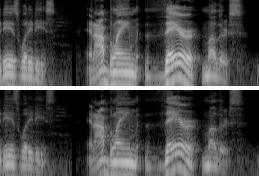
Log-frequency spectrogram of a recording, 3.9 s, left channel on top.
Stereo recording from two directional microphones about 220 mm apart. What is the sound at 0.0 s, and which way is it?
Speech, 25° left (ahead or behind).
